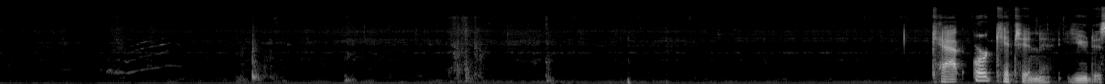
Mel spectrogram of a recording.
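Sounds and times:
cat meowing: 0:01.1 - 0:01.8.

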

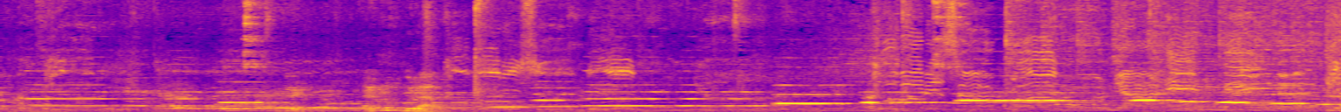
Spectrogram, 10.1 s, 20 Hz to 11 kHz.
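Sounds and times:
recorder playing slow melody: 0:00.0 - 0:10.0.

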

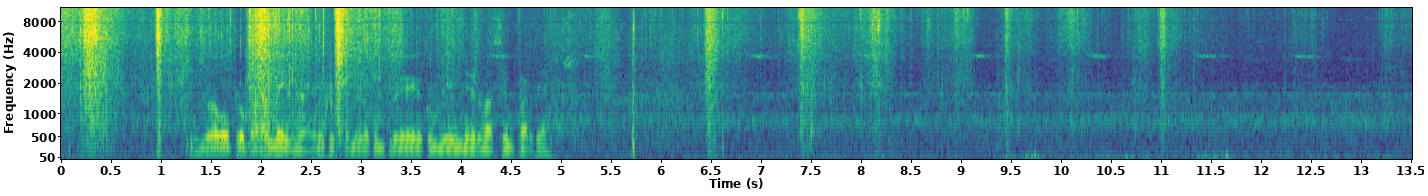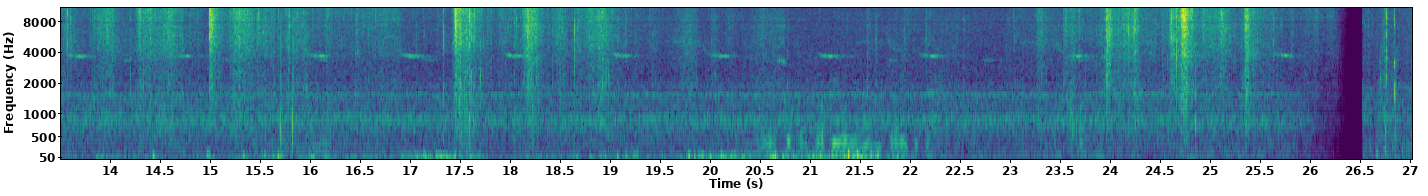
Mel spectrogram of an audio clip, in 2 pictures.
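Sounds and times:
twigs snapping: 0:00.0 - 0:04.6, 0:05.2 - 0:11.5, 0:13.2 - 0:19.2, 0:22.4 - 0:25.8
footsteps through dry leaves: 0:00.0 - 0:26.4.

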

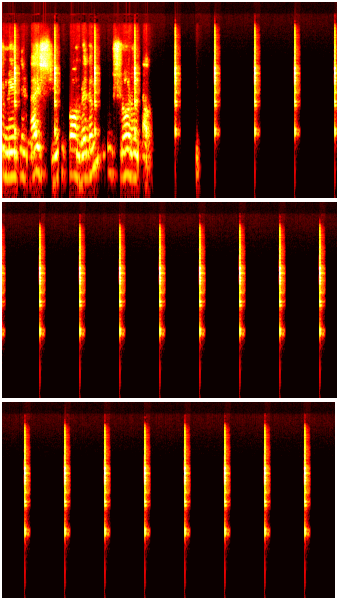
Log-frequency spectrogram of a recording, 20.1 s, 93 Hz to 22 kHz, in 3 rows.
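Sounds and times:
metronome ticking: 0:00.0 - 0:03.6.

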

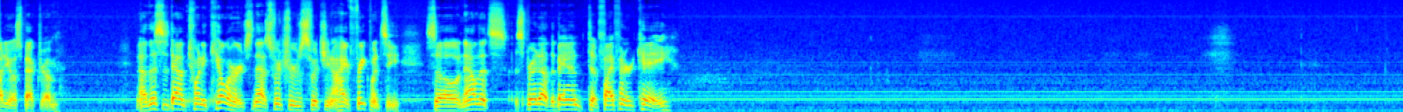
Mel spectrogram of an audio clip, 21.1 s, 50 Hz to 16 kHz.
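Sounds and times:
faint electrical hum: 0:00.0 - 0:21.0.

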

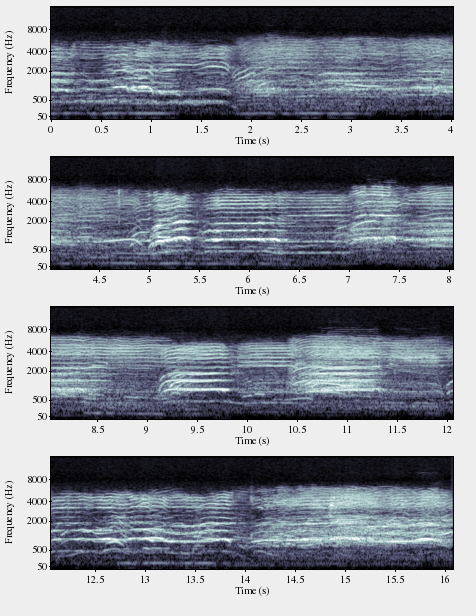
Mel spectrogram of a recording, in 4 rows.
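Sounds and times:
boys singing: 0:00.0 - 0:16.0.

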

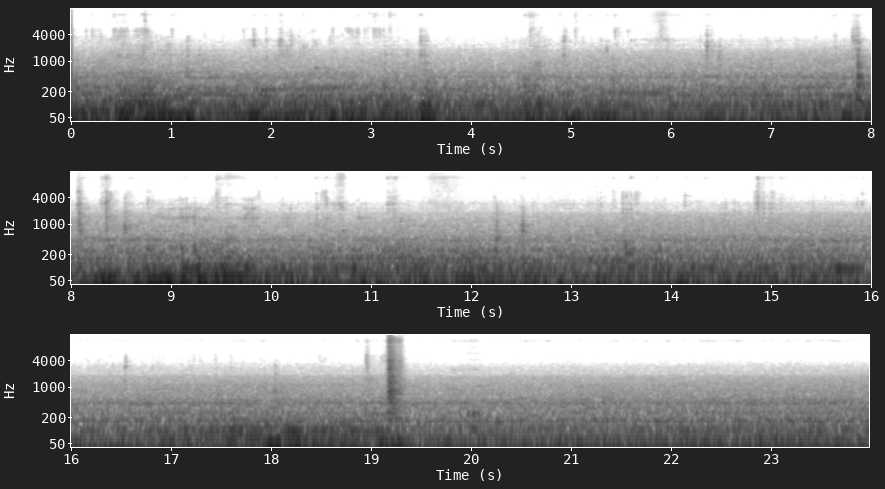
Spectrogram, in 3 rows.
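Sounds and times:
car rumbling over snow: 0:00.0 - 0:23.9.

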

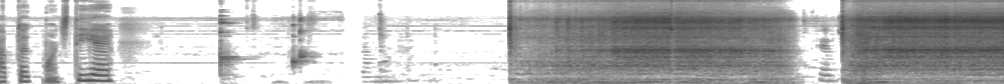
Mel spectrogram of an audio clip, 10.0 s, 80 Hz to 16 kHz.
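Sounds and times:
blender motor grinding: 0:05.1 - 0:10.0.

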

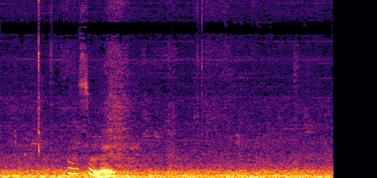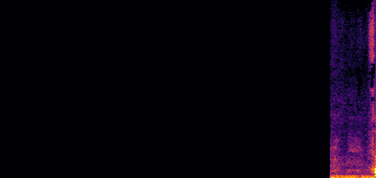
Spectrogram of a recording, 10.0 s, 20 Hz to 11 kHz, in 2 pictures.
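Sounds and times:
low machine hum: 0:00.0 - 0:04.5, 0:09.4 - 0:10.0.

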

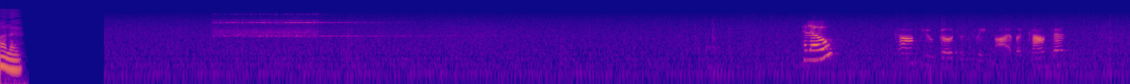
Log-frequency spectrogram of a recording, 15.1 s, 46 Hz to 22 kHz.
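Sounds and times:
soundtrack hiss: 0:01.4 - 0:15.0
telephone bell ringing: 0:02.8 - 0:06.1.

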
